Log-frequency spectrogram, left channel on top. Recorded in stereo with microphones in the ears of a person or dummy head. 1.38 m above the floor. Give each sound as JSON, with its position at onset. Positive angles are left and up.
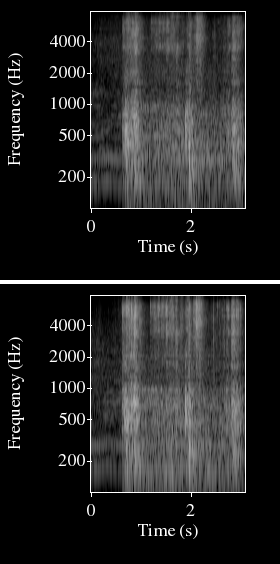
{"t": 0.6, "sound": "writing", "side_deg": -50, "distance_m": 1.0}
